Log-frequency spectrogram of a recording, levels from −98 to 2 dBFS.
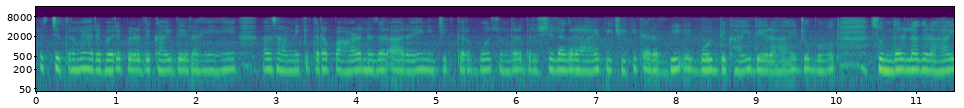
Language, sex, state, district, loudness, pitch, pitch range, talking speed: Hindi, female, Goa, North and South Goa, -29 LUFS, 195 Hz, 185-200 Hz, 230 wpm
